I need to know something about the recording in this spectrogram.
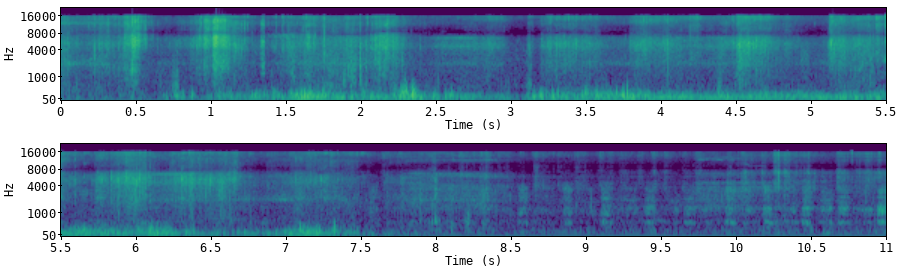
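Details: Kangal dog out on a walk with companions, panting in quick, breathy, low rhythmic bursts for about seven seconds before fading to quieter background.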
